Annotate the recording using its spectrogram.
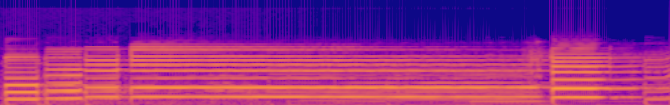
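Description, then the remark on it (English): A steel guitar plays a slow, sustained country melody, notes sliding and swelling into long held tones with a weeping, vocal quality like a crying human voice, heard alone without any talking. “In fact, the steel guitar is the signature sound of country because it's recognized as iconic of a crying human voice.”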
